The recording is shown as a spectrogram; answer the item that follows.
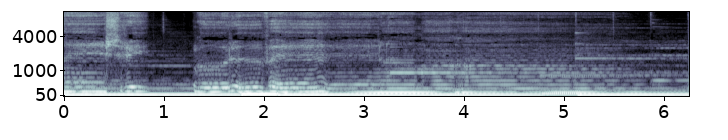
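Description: Devotional mantra chanting: a sung voice winds through a phrase over a steady low drone, then gives way about two and a half seconds in to sustained, held tones.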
